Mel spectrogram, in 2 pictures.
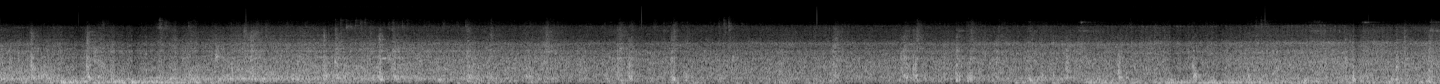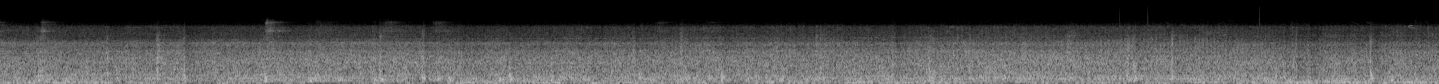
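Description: Diesel-hauled passenger train running, heard from an open carriage window: a steady rumble of locomotive and coaches, with the clickety-clack of the wheels over rail joints.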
